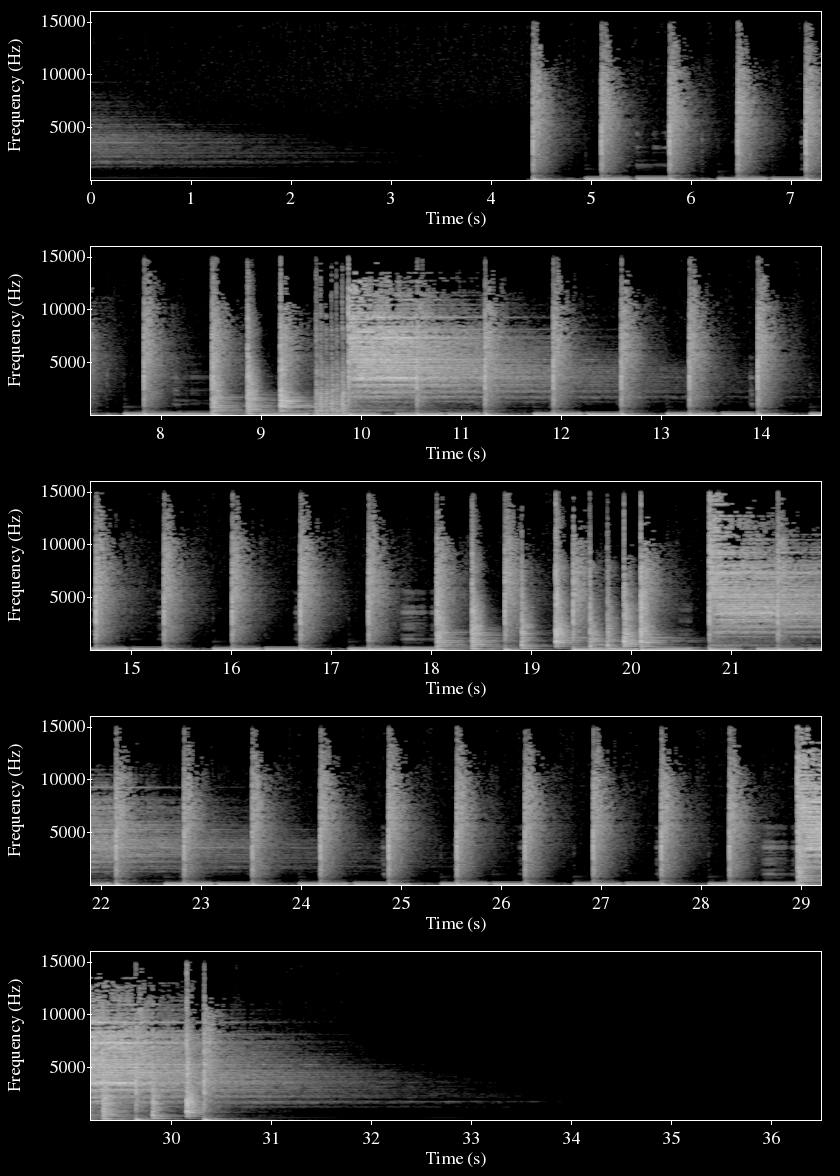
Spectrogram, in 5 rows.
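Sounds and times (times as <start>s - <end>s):
drums: 0.0s - 1.7s, 4.4s - 32.0s
bass: 4.4s - 31.0s.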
